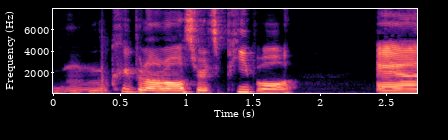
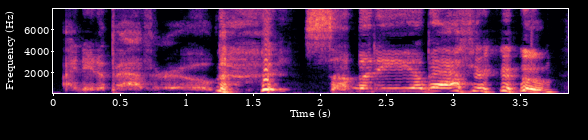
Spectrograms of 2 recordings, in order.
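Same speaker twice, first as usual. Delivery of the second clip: high, drawn-out mock desperation; mock panicked plea; 7 semitones higher, slower than usual. Bleeding patient begs for a bathroom, mock panic. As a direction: play up a strained cry for help, dragging out "bathroom".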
